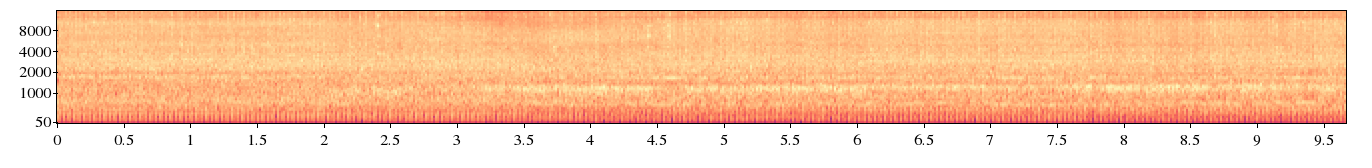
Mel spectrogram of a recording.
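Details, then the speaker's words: Front-tine rototiller after swapping an old 3 hp for a 4 hp Briggs & Stratton lawnmower engine: small single-cylinder runs at a steady, even rapid beat without misses; engine runs good, though tines move without the lever as the belt seems too tight. "so I may have to change the belt to a looser belt or change the pulley but does work runs good"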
